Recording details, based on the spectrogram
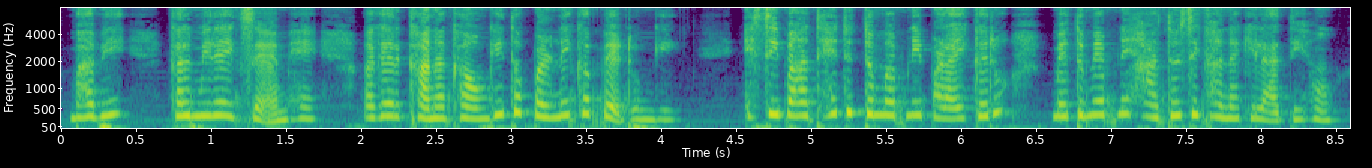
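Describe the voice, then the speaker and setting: Casting: female actor as kind young cartoon bhabhi, very high voice, earnest delivery. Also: normal speed, close to an everyday voice. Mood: affectionate. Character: kind, protective young sisters-in-law and their gentle young student sister-in-law. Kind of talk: Hindi cartoon story acting.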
